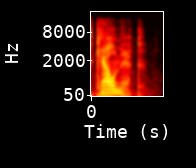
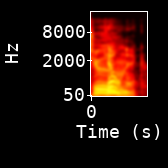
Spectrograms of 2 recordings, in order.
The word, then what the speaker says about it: Kelenic: Kelenic. What do I keep saying? – It's Kelnick. – Kelnick. – Two syllables. – Ignore that second E when you're talking about him.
